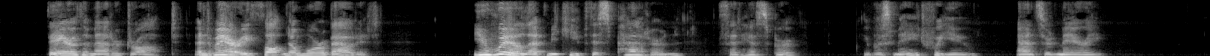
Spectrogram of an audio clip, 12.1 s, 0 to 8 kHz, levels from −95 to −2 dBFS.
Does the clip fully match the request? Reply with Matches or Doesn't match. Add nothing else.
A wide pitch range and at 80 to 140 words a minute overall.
Matches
